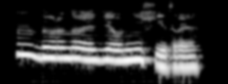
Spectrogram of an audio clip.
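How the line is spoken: Scornful snort. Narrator (Russian): фыркнула Костенко

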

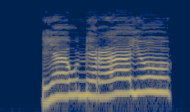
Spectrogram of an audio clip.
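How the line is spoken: Loud moaning. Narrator (Russian): громко стонал Малфой

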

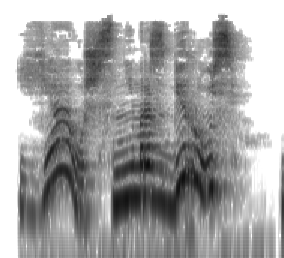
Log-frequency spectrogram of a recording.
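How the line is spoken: Vengeful, through gritted teeth. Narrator (Russian): Мстительно процедила я сквозь зубы

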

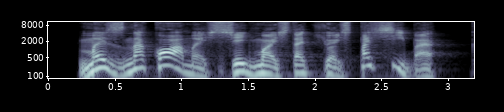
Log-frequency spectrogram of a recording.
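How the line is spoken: Shouted. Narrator (Russian): крикнул Фадж

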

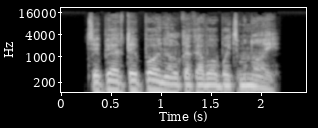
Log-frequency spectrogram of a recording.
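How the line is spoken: Gloomy voice. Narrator (Russian): сказал голос мрачно

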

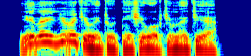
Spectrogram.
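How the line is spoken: Grumbling old man. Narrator (Russian): проворчал дед Терентий

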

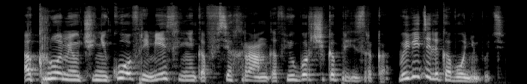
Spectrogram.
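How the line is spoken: Irritated question. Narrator (Russian): раздраженно спросил Чес

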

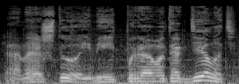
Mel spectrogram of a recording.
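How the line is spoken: Growl from above. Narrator (Russian): прорычал кто-то сверху

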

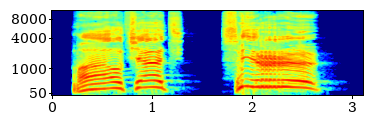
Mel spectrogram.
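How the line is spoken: Strained roar. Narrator (Russian): Заорал капитан, побагровев от натуги

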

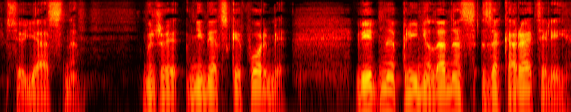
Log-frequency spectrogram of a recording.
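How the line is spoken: Plain. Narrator (Russian): сказал Громов

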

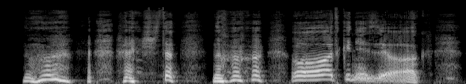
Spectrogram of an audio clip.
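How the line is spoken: Laughing ghoul. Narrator (Russian): засмеялся упырь

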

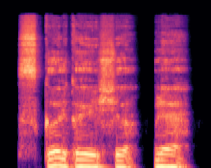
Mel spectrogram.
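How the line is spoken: Exhausted hoarse rasp. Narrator (Russian): он, окровавленный, обессиленно прохрипел

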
